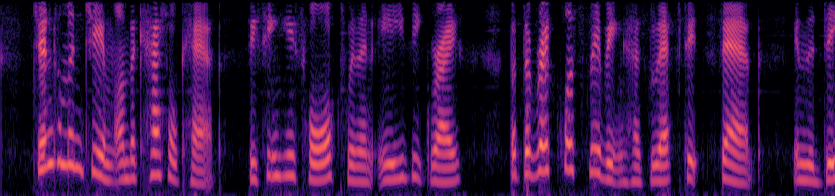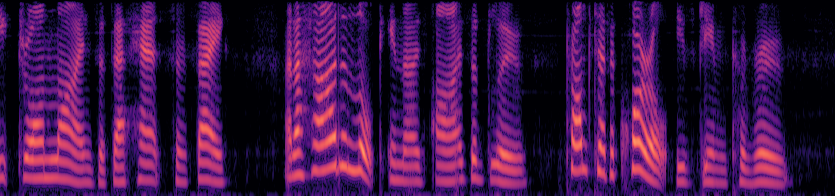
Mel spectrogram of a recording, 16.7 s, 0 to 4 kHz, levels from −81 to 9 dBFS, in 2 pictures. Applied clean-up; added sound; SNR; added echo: neural separator model SepFormer WHAM!.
